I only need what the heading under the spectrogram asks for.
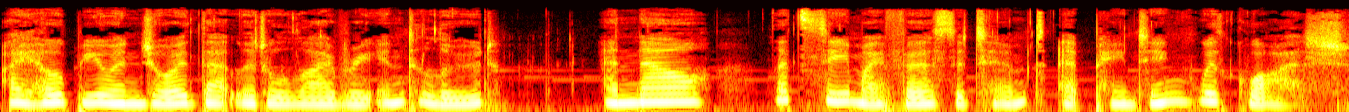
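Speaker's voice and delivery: calming ASMR voiceover in Australian accent. Channel host returns to narrating the video, in a calming asmr australian voiceover voice. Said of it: "my calming A S M R Australian voiceover voice".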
